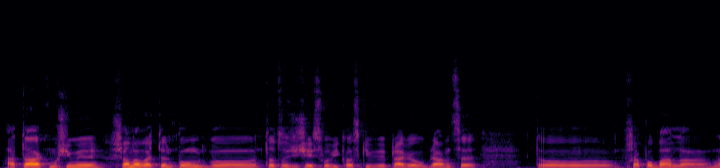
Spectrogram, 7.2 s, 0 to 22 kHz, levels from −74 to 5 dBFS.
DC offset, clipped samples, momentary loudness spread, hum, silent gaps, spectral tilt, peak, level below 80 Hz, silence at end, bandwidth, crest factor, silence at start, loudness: under 0.1%; under 0.1%; 10 LU; none; none; -6.5 dB/octave; -8 dBFS; -60 dBFS; 0 s; 14 kHz; 20 dB; 0.05 s; -29 LUFS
